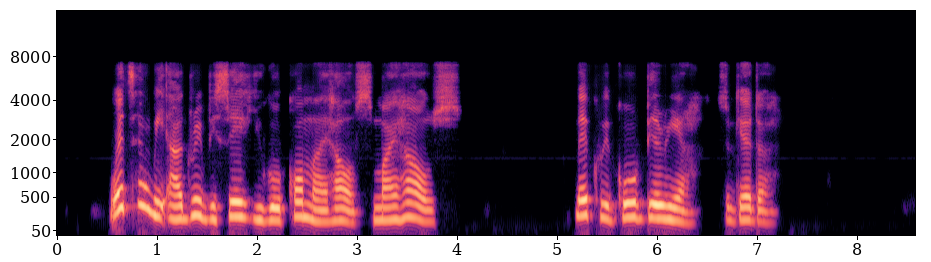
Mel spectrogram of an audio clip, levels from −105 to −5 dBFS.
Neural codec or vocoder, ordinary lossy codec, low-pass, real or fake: codec, 16 kHz, 4 kbps, X-Codec, HuBERT features, trained on LibriSpeech; none; 7.2 kHz; fake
